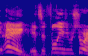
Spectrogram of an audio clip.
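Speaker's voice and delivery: excited news. Retold or imitated. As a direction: rush to share the good news.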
